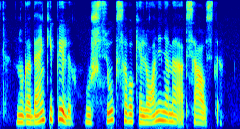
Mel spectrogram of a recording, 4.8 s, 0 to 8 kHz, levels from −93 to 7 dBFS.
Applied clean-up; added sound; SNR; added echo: none; none; none; none.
